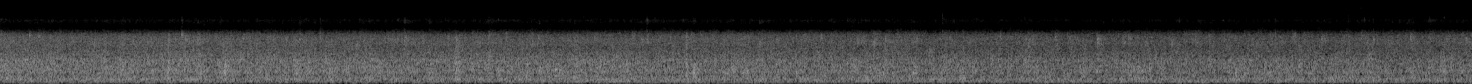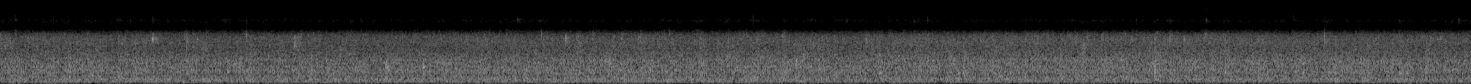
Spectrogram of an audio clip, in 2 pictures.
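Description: Heavy rain falling steadily on a wet, puddled paved yard and plant leaves, an even hiss of spatter with a few louder single drops.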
